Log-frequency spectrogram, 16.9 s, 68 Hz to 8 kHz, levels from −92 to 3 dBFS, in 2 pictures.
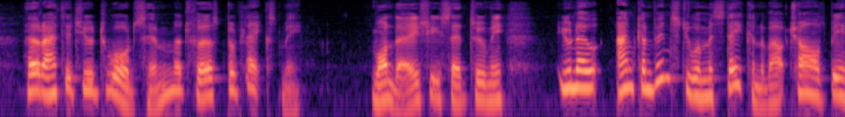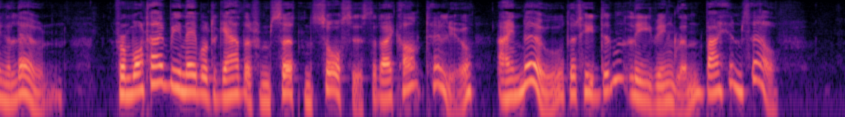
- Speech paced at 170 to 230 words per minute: Yes, average, 175 wpm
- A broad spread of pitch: Yes, wide, 6.8 semitones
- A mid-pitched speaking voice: Yes, medium, 175 Hz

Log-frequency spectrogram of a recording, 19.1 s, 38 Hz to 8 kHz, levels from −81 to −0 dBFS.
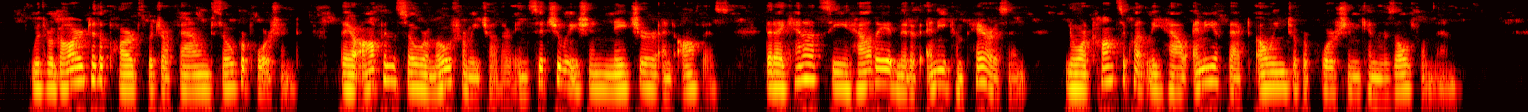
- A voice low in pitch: Yes, low, 120 Hz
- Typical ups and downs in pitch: Yes, average, 3.7 semitones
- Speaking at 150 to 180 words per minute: No, average, 140 wpm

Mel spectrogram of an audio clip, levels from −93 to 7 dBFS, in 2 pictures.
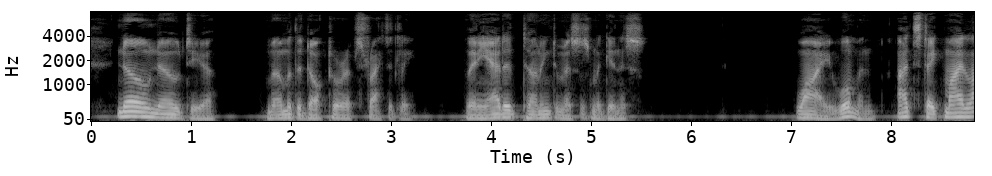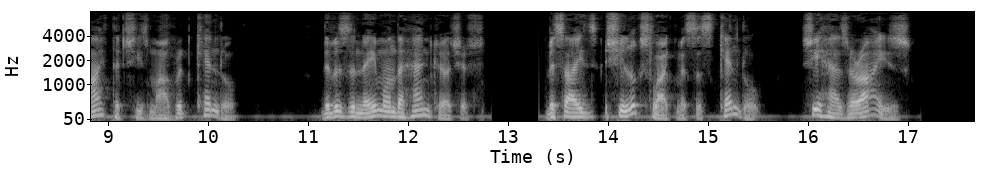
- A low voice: Yes, low, 115 Hz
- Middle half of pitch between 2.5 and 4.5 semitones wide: No, average, 5.2 semitones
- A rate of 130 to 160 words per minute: Yes, average, 145 wpm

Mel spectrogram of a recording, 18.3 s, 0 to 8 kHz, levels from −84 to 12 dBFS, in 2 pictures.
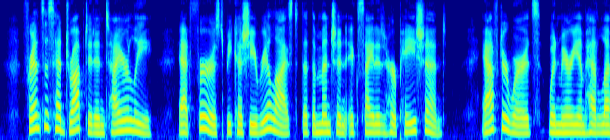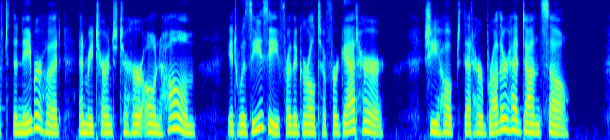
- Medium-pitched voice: Yes, medium, 180 Hz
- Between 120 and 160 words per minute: Yes, average, 150 wpm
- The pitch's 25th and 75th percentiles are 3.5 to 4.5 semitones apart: No, average, 2.7 semitones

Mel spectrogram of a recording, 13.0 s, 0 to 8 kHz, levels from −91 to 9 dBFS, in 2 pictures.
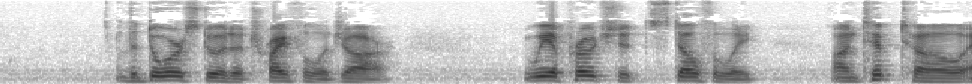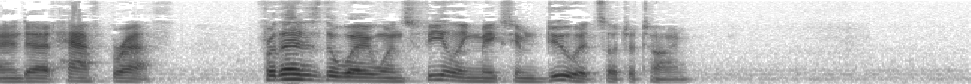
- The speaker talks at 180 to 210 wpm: No, average, 140 wpm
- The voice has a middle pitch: No, low, 115 Hz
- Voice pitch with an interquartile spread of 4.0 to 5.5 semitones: Yes, average, 5.2 semitones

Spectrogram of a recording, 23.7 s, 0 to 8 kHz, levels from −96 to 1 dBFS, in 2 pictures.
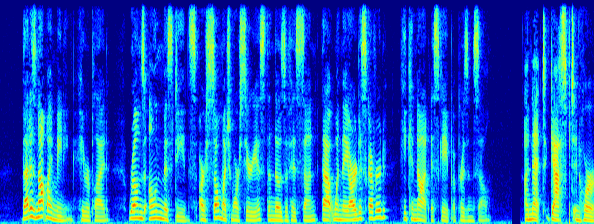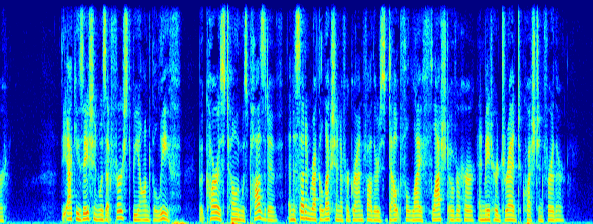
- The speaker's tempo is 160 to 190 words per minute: Yes, average, 165 wpm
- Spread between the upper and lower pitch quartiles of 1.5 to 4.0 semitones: Yes, average, 3.4 semitones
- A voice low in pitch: No, medium, 165 Hz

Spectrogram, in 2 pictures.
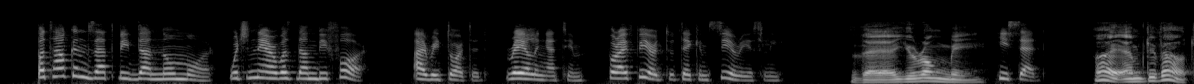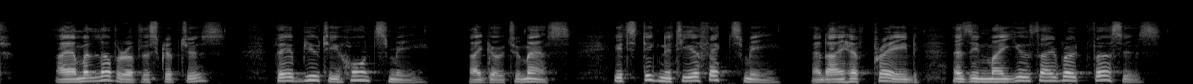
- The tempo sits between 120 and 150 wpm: No, average, 160 wpm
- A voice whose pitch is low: No, medium, 180 Hz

